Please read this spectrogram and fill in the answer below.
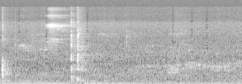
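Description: Near silence broken by a few faint clicks of playing cards being handled as cards are drawn from a Cigano deck: a sharp one at the start, then two softer ones within the first second.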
